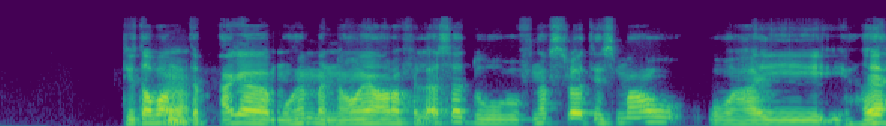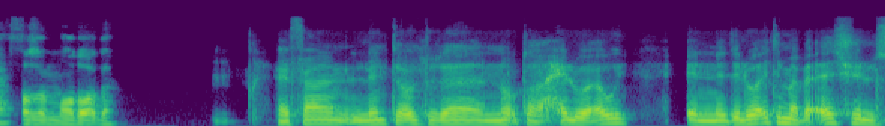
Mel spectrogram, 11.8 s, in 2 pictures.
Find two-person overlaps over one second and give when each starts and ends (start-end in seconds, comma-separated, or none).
none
